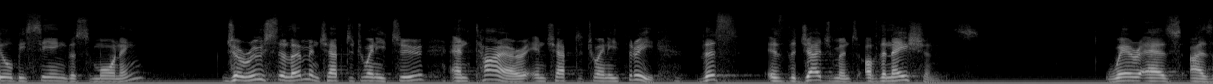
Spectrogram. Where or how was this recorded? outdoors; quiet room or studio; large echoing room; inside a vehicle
large echoing room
